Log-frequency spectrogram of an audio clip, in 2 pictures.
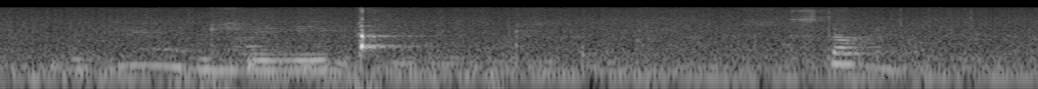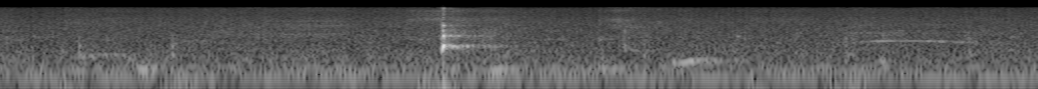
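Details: Infant girl with hiccups, which often persist until she falls asleep: two soft, sharp hiccups about four seconds apart over quiet room noise.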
